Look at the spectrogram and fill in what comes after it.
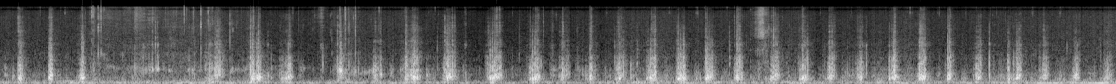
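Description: Close-up crunching of crumbled chalk being chewed, a rapid run of sharp crunches at about three a second.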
